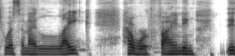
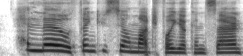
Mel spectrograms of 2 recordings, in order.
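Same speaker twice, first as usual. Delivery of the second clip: bad put-on British accent, pitched higher; 8 semitones higher than usual. Imagining a royal saying she is fine on camera: Kate Middleton impression, horrible British accent. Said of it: "I have horrible British accent".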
